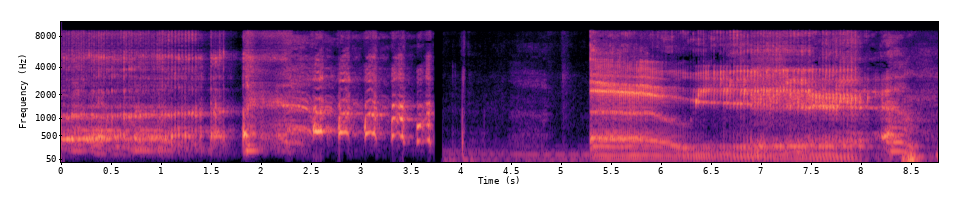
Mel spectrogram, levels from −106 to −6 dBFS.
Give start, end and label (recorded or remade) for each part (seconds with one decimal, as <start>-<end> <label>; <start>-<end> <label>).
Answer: 0.0-2.3 remade; 2.3-6.9 recorded; 6.9-7.5 remade; 7.5-8.8 recorded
